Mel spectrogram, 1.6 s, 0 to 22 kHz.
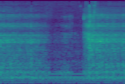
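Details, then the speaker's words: Suntour HESC hub motor, partly torn down and turned by hand: gritty ratchety grinding from a rough inner bearing; owner plans to flood it with GT85 hoping to quiet it. "sounds a bit rough I'm going to try and just fill the bugger up with gt85 and and see if it shuts it up"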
